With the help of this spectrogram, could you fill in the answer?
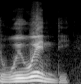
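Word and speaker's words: vivendi: o modus Wi wendi no digo es Wi wendi no porque en el latín clásico la v se pronunciaba como u ahora bien Qué significa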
